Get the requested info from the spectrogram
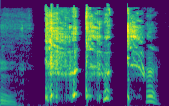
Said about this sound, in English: It's all this dirt in Utopia that's making me cough. It's getting up your nose. You're all bunged up.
